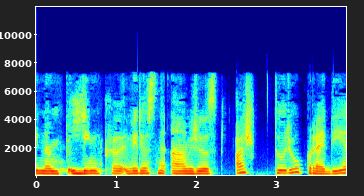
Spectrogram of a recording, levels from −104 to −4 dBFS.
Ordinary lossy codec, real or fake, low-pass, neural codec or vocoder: AAC, 32 kbps; fake; 7.2 kHz; codec, 16 kHz, 1 kbps, X-Codec, HuBERT features, trained on balanced general audio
